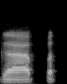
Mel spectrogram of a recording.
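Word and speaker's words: 값: Jadi kalau cuman 4 huruf seperti ini kan kalau dibaca semua kan jadinya gapet gitu ya. Kan harusnya dibaca gapet ya. Nah, nanti teman-teman dibacanya hanya gap saja. Seperti ini. Apa yang berubah? Yang berubah adalah siotnya tidak dibaca. Jadi kalau hanya menemukan 4 huruf seperti ini, tanpa ada tambahan lainnya, maka teman-teman baca hanya 3.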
